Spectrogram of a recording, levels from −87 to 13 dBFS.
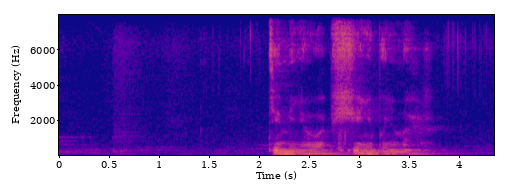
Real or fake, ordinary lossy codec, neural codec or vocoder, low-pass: real; none; none; none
